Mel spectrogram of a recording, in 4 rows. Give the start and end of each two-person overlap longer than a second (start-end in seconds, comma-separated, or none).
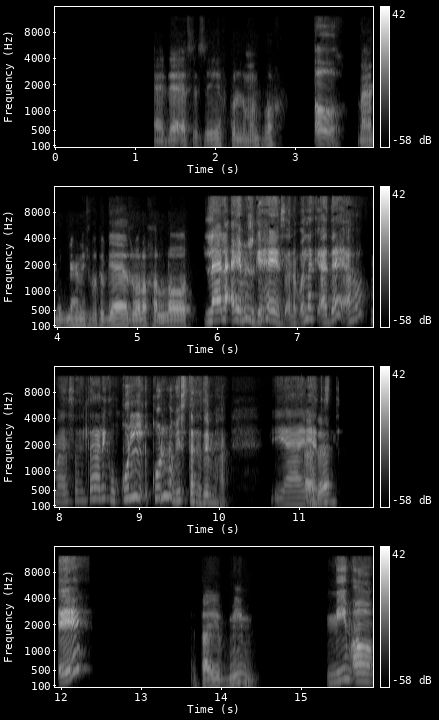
none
